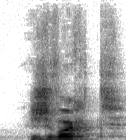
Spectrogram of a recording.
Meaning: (adjective) 1. black 2. dark, black 3. illegally obtained, without paying due taxes; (noun) the colour black
- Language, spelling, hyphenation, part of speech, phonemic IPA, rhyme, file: Dutch, zwart, zwart, adjective / noun, /zʋɑrt/, -ɑrt, Nl-zwart.ogg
